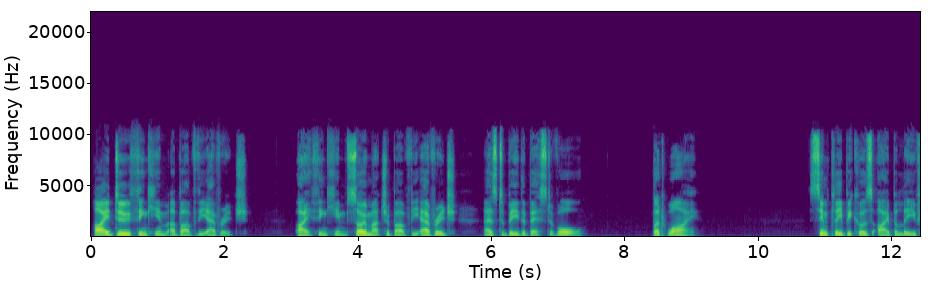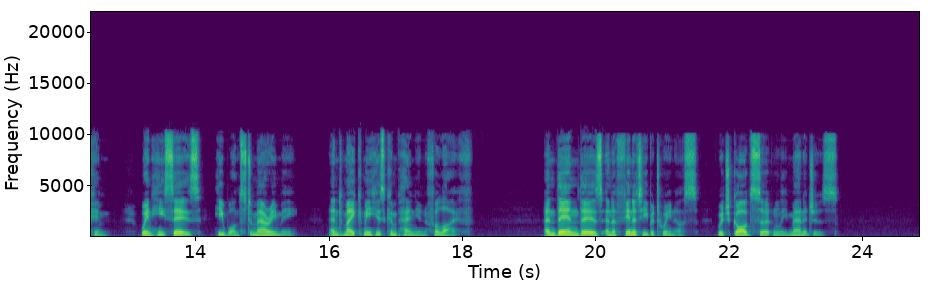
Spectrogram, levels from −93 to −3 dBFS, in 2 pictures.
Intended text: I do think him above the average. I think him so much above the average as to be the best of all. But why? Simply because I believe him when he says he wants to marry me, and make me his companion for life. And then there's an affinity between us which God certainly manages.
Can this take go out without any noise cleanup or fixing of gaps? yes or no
yes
